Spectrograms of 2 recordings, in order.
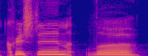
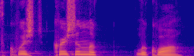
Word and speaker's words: Christian Lacroix: This is a vintage outfit, and it's from, his name is Christian LaCroix. That's how you say it. But it's spelled like LaCroix, like the drink. And it's Christian LaCroix.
